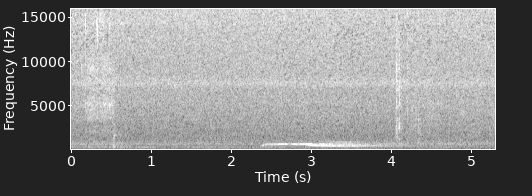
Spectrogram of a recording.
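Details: A single drawn-out Barred Owl hoot at night from an owl out in front of the recorder, holding a steady pitch then slurring downward at the end, heard faintly over quiet background.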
